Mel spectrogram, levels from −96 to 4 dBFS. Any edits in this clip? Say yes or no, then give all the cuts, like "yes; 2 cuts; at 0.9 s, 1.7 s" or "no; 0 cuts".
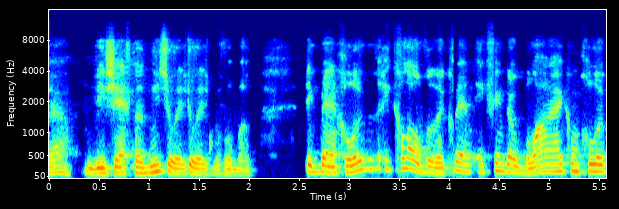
yes; 2 cuts; at 1.4 s, 4.0 s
